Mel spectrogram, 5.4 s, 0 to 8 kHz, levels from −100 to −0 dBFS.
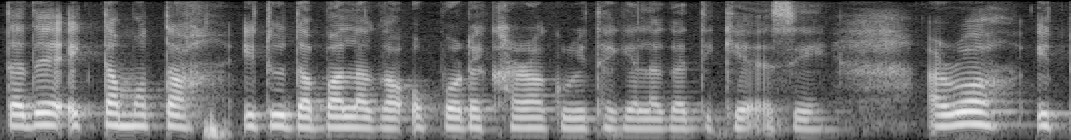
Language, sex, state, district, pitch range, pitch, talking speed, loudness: Nagamese, female, Nagaland, Kohima, 170-205 Hz, 185 Hz, 170 wpm, -17 LUFS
